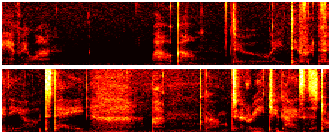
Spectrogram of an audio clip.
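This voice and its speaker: Whispering comes at a very slow pace with long, frequent pauses over noticeable background noise. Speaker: ASMR creator. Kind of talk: casual talk to camera. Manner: whispered, soft-spoken.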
